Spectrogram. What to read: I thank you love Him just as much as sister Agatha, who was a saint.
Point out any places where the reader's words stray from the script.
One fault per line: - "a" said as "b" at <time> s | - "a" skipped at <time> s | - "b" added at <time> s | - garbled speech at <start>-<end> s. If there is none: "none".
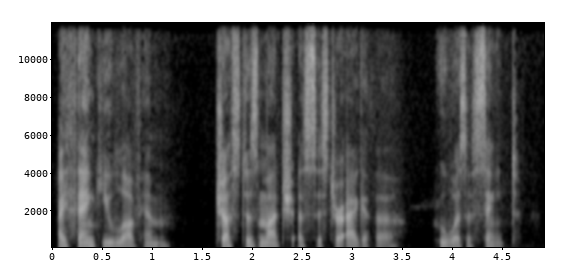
none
